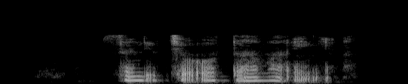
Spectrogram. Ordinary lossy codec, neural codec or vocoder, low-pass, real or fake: AAC, 16 kbps; none; 7.2 kHz; real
